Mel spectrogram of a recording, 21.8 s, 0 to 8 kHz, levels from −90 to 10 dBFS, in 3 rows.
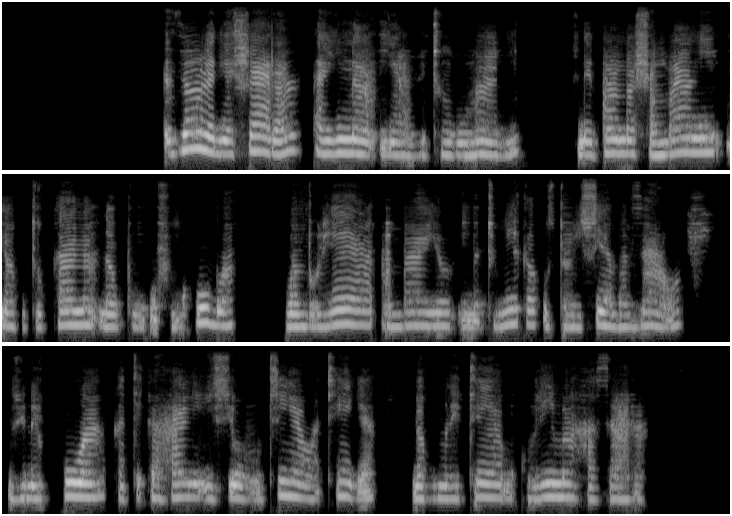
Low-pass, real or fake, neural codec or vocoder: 7.2 kHz; fake; codec, 44.1 kHz, 1.7 kbps, Pupu-Codec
